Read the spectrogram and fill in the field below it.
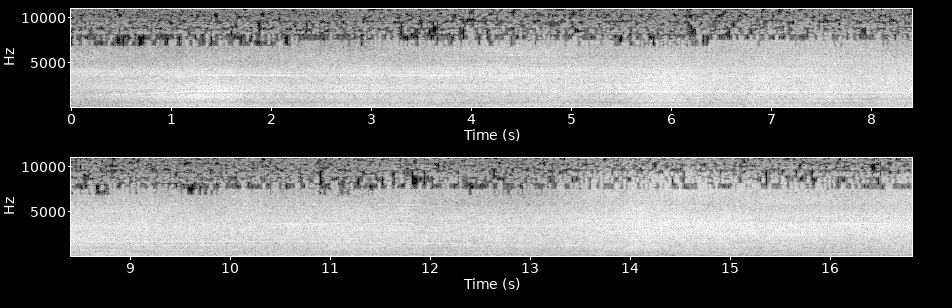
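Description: An Aer Lingus airliner arriving at an airport gives a steady, broad roar that holds at an even level the whole time. It sounds moderately distant, with no voices over it.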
